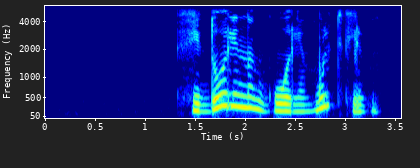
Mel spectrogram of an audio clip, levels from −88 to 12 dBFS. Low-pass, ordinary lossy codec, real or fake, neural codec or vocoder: 5.4 kHz; Opus, 64 kbps; fake; vocoder, 22.05 kHz, 80 mel bands, Vocos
